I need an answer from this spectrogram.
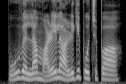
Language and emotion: Tamil, sad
